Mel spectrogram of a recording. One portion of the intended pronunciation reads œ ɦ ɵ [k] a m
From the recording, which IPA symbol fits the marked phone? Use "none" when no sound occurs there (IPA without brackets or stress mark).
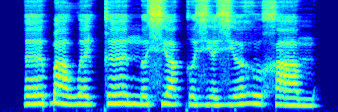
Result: x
